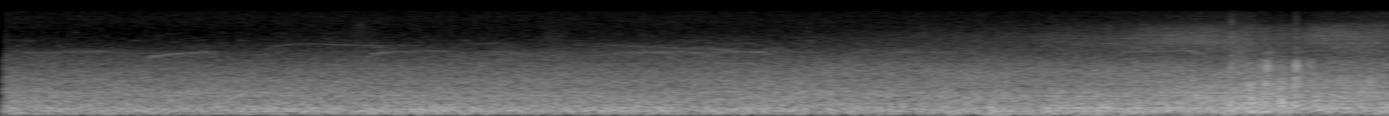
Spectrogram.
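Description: Low rumble of an approaching train, growing slowly louder, with a few sharp clicks about six seconds in. Birds chirp faintly in the first few seconds.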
